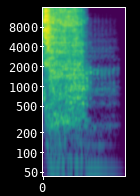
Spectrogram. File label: Octopede Pain; Warframe; MiTW; Battle Barks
